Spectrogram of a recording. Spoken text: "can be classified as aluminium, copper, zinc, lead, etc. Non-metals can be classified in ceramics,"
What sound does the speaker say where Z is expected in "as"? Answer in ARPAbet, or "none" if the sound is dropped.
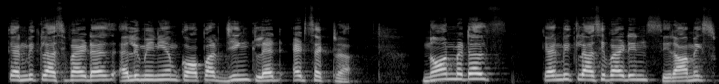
Z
